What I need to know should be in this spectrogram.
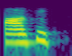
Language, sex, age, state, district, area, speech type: Punjabi, female, 30-45, Punjab, Firozpur, rural, conversation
